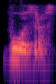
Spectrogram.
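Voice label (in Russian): "vozrast", Russian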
